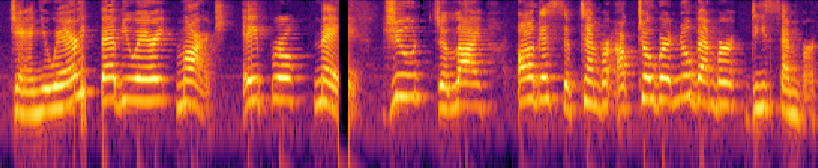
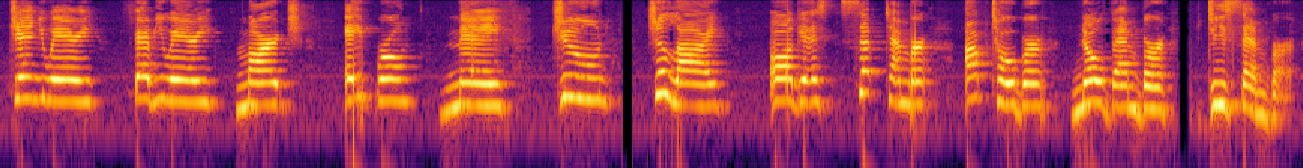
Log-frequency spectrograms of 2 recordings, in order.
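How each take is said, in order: First: The months are recited at a faster pace. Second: The months are recited at a slower pace.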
